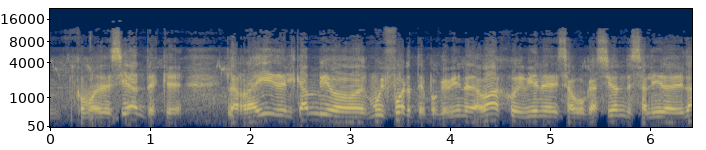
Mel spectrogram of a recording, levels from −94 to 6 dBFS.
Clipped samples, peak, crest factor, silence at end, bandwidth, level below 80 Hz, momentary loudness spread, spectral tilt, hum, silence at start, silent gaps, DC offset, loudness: under 0.1%; -2 dBFS; 16 dB; 0 s; 12.5 kHz; -72 dBFS; 6 LU; 0.5 dB/octave; none; 0 s; none; under 0.1%; -16 LUFS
